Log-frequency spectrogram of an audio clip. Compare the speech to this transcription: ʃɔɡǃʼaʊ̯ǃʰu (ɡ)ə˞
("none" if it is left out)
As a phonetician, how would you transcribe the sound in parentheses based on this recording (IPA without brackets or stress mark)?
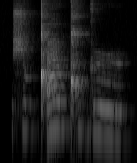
ɡ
